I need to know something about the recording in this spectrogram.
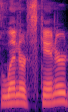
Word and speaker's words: Lynyrd Skynyrd: Lynyrd Skynyrd, pronounced Lynyrd Skynyrd, is $36.99.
